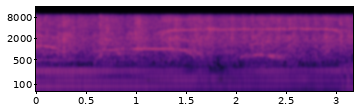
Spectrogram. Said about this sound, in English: Can we give the music group a big group clap? They did awesome.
